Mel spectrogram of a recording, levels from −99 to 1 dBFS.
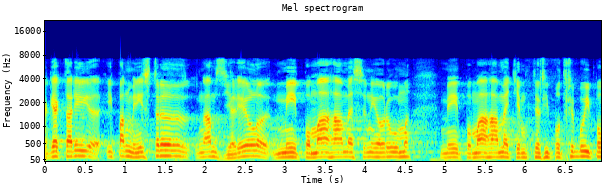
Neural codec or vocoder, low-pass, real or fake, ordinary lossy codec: none; 7.2 kHz; real; AAC, 64 kbps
